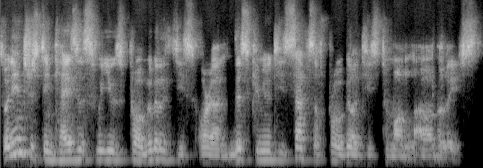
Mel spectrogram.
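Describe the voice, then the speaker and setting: Very fast delivery with lively intonation. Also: man, medium pitch for a man. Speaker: conference speaker, logic researcher. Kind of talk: academic conference talk.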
